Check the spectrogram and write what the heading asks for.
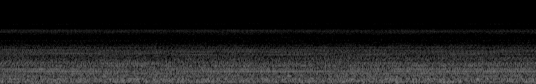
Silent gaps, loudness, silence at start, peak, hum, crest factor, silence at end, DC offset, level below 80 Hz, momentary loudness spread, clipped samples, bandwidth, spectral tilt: none; -41 LUFS; 0 s; -28 dBFS; none; 14 dB; 0 s; under 0.1%; -58 dBFS; 1 LU; under 0.1%; 11.5 kHz; -6 dB/octave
